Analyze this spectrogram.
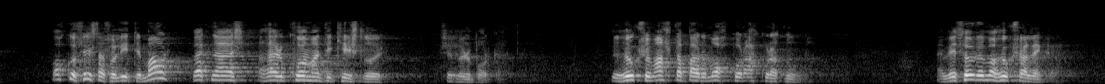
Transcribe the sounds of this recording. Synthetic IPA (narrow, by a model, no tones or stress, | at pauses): ɔhkʏɾfɪ̥st̪asɔliːt̪ɪmaːwlvɛknaðɛsaðθaðɛɾʏkʰɔːmant̪ɪcʰɪst̪lœðʏɾ̥ | sɛmːʏːnʏpɔ̰ɾkaðɛht̪ːḁ | vɪðhʏksʏmal̥t̪apaːɾʏmɔhkvɔɾahkʏɾat̪nuːna | ɛnvɪðθœɾʏʏmaðhʏksalejŋkɾa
